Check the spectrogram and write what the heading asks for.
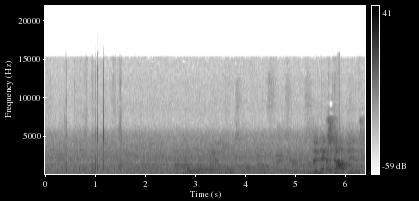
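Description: A Calgary CTrain light-rail car running between stations, heard from inside: a steady rumble of the moving train with two sharp clicks about half a second apart. Brief whining tones come about three seconds in, and a low hum builds after that. A voice starts near the end.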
